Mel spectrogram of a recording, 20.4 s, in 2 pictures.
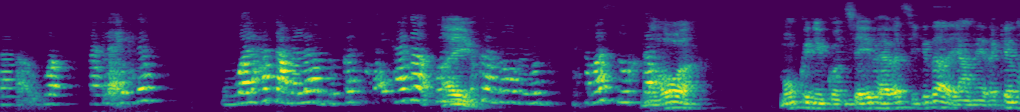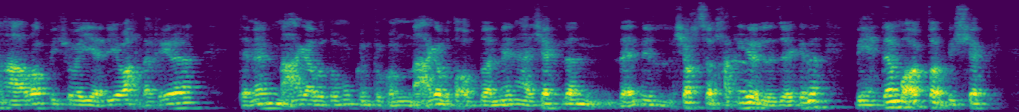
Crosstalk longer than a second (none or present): none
